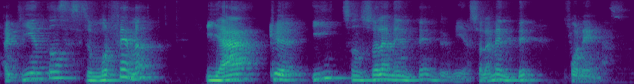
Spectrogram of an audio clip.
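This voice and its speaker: Delivering an online linguistics lecture at a measured pace, this high-voiced, lively university lecturer sounds like he's in a roomy space. He's explanatory, keeps checking in with his students, and often self-corrects with a quick "perdón."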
